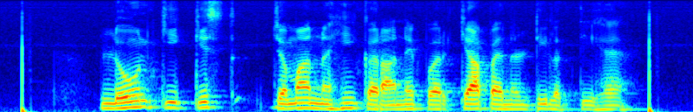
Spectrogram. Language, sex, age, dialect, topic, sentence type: Hindi, male, 18-24, Marwari Dhudhari, banking, question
